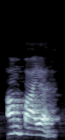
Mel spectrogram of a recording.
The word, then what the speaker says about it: umpire: इन दोनों में डिफरेंस है, इन दोनों के प्रोनाउंसिएशन में, साउंड में थोड़ा सा डिफरेंट है। UMPIRE, अंपायर, इसे हम अंपायर पढ़ेंगे।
